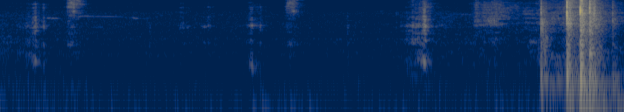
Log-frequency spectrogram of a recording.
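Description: Scissors trimming the edge of an altered playing card, a few soft isolated snips spaced apart, then a louder, sharper crisp cut near the end, close and otherwise quiet.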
